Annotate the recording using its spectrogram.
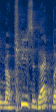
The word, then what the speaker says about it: Melchizedek: Melchizedek, I pronounce it slightly incorrect. It's actually Melchizedek, but that's harder to say.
